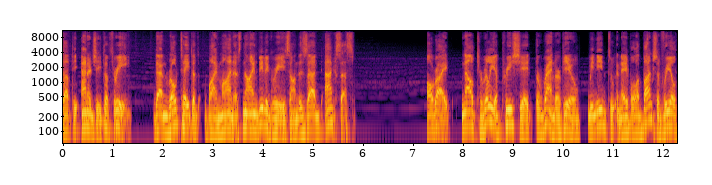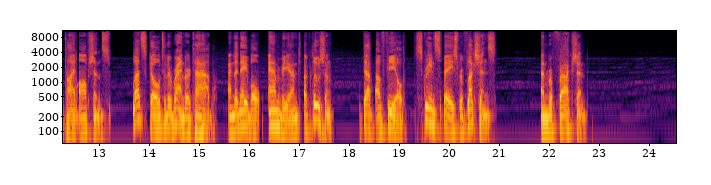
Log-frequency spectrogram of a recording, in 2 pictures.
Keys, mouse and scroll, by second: 2.9 r.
